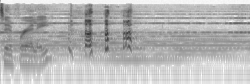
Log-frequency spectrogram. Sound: Hermione laughs

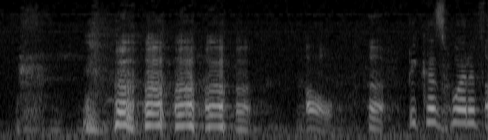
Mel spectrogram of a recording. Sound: laughs

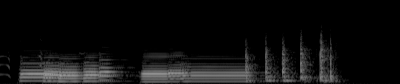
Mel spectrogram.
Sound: knocking on door

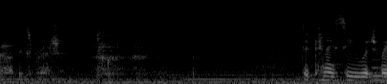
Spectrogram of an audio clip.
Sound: chuckles nervously

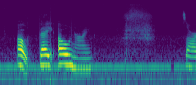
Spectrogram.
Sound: inhale of embarrassment

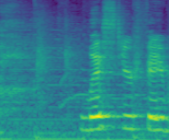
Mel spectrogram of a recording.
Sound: sighs

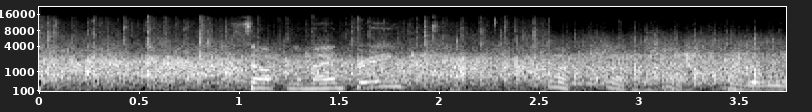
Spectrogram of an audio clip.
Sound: applause

